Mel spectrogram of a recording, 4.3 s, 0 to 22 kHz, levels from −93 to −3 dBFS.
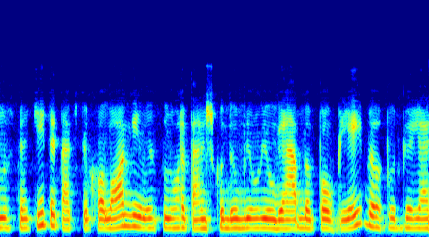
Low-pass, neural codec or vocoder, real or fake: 7.2 kHz; codec, 16 kHz, 2 kbps, FunCodec, trained on LibriTTS, 25 frames a second; fake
